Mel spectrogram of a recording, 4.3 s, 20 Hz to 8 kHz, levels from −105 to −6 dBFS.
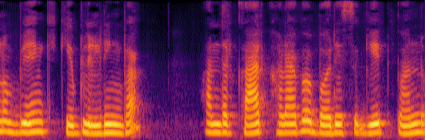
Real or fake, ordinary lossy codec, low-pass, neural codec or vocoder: fake; none; none; codec, 16 kHz, 2 kbps, X-Codec, WavLM features, trained on Multilingual LibriSpeech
